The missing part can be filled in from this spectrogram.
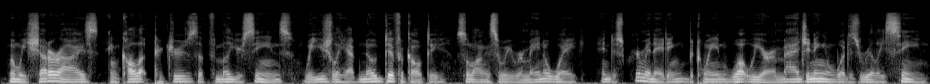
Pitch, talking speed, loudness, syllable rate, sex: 115 Hz, 225 wpm, -19 LUFS, 6.6 syllables/s, male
